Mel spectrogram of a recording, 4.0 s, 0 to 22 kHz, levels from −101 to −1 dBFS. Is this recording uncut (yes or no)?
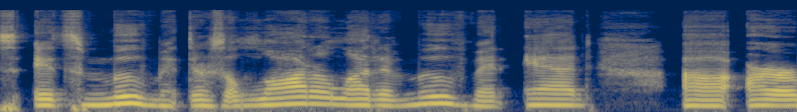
yes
